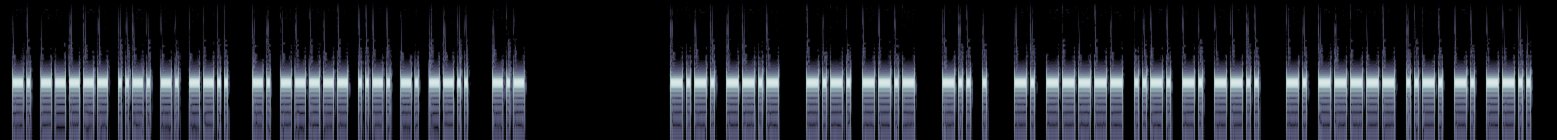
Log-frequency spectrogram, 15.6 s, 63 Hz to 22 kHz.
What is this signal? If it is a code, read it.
Morse code, heard as a keyed tone, about 33 wpm, 700 Hz. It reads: N0FNZ N0FNZ K CQ CQ DE N0FNZ N0FNZ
